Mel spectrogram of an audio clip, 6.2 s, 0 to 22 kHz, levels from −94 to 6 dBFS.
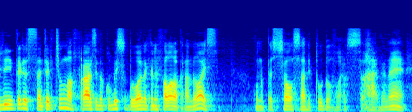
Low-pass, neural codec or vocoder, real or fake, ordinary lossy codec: none; codec, 16 kHz, 1 kbps, FunCodec, trained on Chinese and English, 50 frames a second; fake; none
